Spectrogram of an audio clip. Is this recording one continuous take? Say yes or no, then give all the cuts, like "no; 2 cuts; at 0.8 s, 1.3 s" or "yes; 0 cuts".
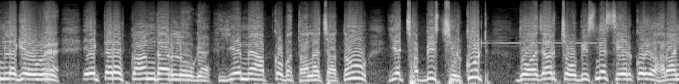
no; 1 cut; at 2.2 s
